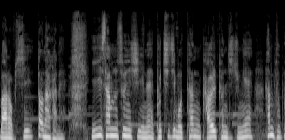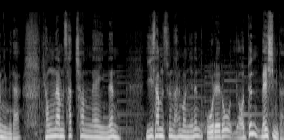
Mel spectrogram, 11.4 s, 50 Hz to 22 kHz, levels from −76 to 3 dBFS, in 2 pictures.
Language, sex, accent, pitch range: Korean, male, native, 145-185 Hz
